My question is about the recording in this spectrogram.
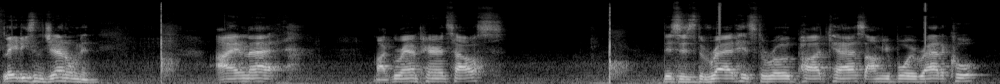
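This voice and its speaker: Speaking at a medium pitch with a steady tone, this American man hosts his podcast from his grandparents' house, bantering loosely and profanely. He takes his time and leaves long pauses, and background noise runs under the casual chat.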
